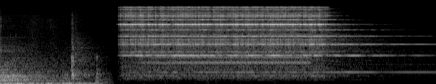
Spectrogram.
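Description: A bright, bell-like ringing sound effect from the outro animation. It starts suddenly about a second in, holds steady for about two seconds, then fades out.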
